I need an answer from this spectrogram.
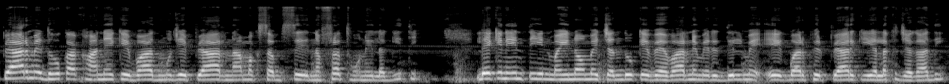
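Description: Woman doing a young village girl in love, earnest, confiding, kinda high voice. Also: steady tone, normal speed, slight background noise, lightly acted.

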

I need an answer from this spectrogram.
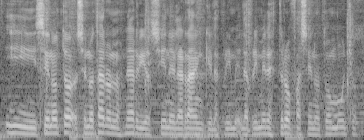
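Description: A man's voice: mid-range voice, little pitch movement, quick pace. A man giving earnest, encouraging feedback as a coach on a TV talent show. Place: large TV studio. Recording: studio with music bed.

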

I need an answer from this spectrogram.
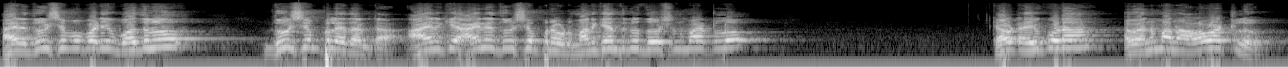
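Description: Guy preaching, pretty high voice, keeps asking questions then answering them, repeats stuff for punch. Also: lively intonation, normal speed, long pauses, pushed and bright. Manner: asks rhetorical questions and answers them himself; emphatic, repeats key phrases for stress. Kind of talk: sermon. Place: church prayer hall.

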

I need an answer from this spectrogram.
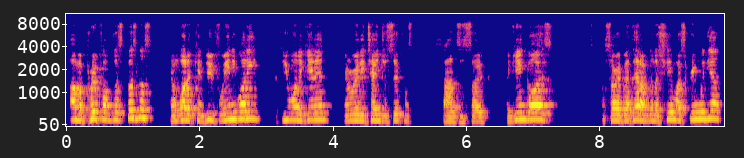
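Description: Speaking from an indoor spot with a green screen behind him, this middle-aged Kiwi delivers an eager, sincere sales presentation live on a video call. He talks fairly fast in a high register, leaning on lots of fillers, and the audio is poor.

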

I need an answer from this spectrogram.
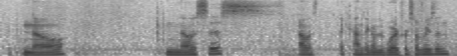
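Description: A man's voice: mid-range voice, steady tone, moderate pace, darkish tone, a little hiss or hum. Young man bantering over a game. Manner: laughs often, bantering, loose. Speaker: streamer playing with a friend. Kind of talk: casual gaming chat.

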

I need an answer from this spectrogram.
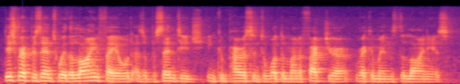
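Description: A man's voice: medium pitch, darkish tone. Methodical man narrating a gear test. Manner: methodical, plain-spoken. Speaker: fishing channel host.

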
